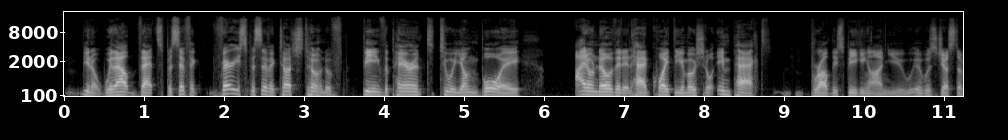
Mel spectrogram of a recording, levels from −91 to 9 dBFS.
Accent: American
